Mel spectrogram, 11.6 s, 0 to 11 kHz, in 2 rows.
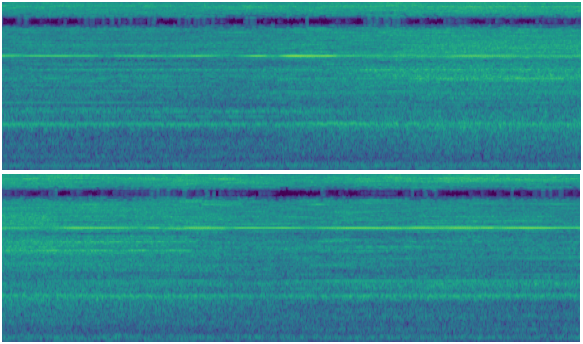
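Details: Riello 40 F5 burner with a thin, steady high squeal over the even roar of the running burner. Probable cause is a dry or worn motor bearing (sealed, no lubrication points); suspected, not confirmed.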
